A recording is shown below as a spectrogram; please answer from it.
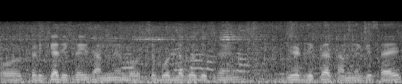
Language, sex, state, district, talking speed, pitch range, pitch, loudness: Hindi, male, Chhattisgarh, Sarguja, 325 wpm, 100-110 Hz, 105 Hz, -19 LUFS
